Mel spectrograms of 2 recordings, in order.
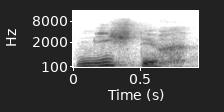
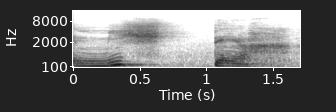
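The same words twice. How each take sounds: First: "Mister" stressed on the first syllable, MIS-ter; English pronunciation. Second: "mister" stressed on the last syllable, mis-TER, drawn out; Portuguese pronunciation. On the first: Teacher contrasting with English, "Mister" stressed on MIS. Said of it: "Em inglês, né, seria o quê?". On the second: Teacher showing the Portuguese form, slow "mister" stressed on TER. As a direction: slowly say "mister" as mis-TÉR with open final vowel. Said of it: "Em português, a pronúncia é". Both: Shown as a demonstration.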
